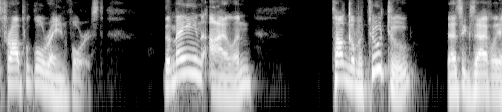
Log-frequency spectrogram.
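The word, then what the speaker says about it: Tongatapu: The main island, Tongabatutu, that's exactly how you pronounce it. Tongabatutu, yes, is protected by lagoons and limestone cliffs.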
